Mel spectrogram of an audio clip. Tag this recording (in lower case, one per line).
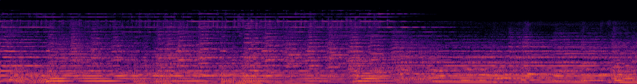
orchestra
music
